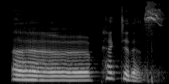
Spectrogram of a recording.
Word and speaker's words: Epictetus: I cannot pronounce his name. Epictetus, that's it.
